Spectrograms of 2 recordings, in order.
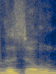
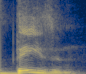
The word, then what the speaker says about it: DAZN: day is at n I don't know people pronounce it very differently before I knew how it was that that was the Zone because it's written the D e a z n I thought it was basin I don't know I'm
